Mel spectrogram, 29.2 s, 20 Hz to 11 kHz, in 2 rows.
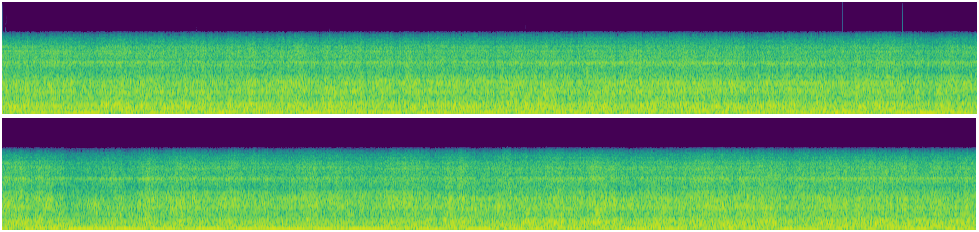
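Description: TER 200 regional express train running at speed, heard from inside the passenger coach: a steady, loud rolling noise of wheels on rail with a low rumble underneath.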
